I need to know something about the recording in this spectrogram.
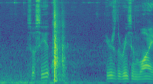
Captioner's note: boom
